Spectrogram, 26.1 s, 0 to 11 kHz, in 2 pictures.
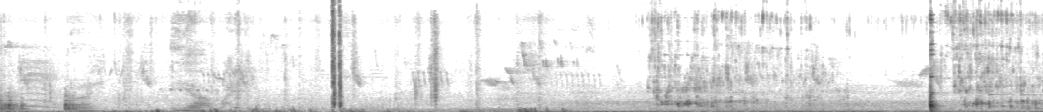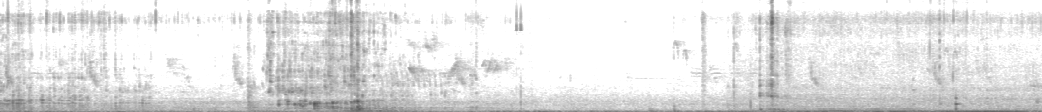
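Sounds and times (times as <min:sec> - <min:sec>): drink pouring into glasses: 0:08.0 - 0:10.8, 0:11.5 - 0:19.6, 0:24.2 - 0:25.8
glass clink: 0:11.6 - 0:12.4.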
